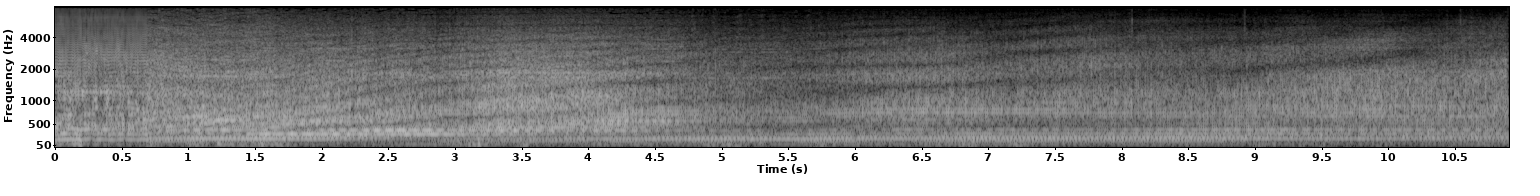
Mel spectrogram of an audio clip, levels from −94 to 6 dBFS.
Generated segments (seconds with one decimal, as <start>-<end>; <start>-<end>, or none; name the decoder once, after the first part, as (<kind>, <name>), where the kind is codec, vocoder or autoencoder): 0.0-0.7 (vocoder, BigVGAN v2)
